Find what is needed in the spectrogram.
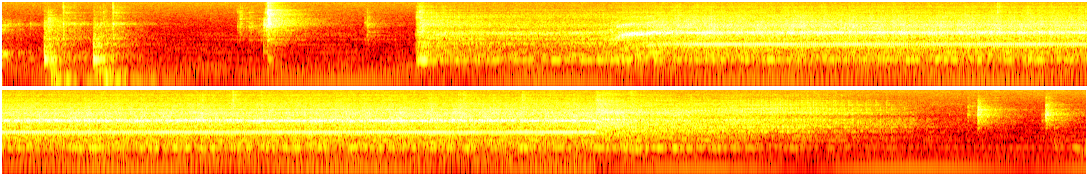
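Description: Tilt-head stand mixer with a dough hook, mixing the first cup of flour into yeast water. A few knocks come first. The motor starts about two seconds in, steps up to a steady whine a second later, and winds down near the end.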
